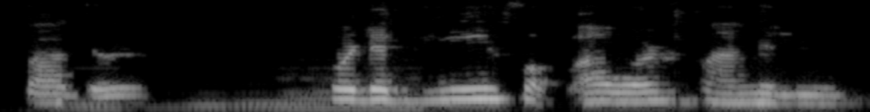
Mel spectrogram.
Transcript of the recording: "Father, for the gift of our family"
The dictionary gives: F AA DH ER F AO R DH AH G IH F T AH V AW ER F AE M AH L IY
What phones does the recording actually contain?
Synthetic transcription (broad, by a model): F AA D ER F AO R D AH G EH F AH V AW ER F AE M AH L IY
